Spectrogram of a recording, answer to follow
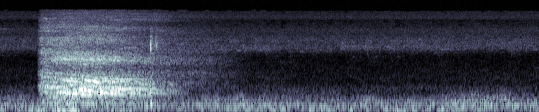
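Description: A golfer's voice: one long, breathy exclamation falling in pitch for about a second and a half, right after a putt is struck, heard over a steady low outdoor background.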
